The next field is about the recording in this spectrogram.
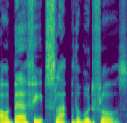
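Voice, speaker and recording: A man talks with fairly even intonation. The background is silent and the recording very clean. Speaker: voice actor, audiobook narrator. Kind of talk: literary audiobook narration, first person present tense.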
